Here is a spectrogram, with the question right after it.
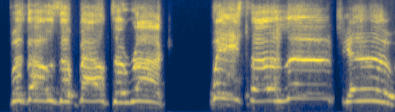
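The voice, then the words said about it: Bad AC/DC singer impression. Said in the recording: “AC/DC, bad impersonation.”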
